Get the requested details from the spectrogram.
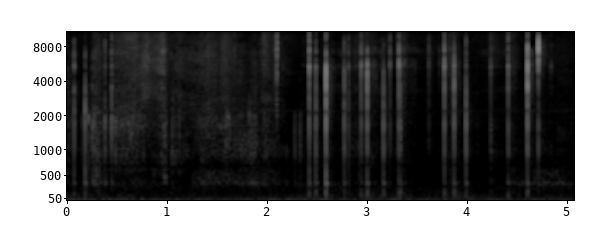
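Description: Long nails scratch and tap the wooden back of a round wooden hair brush head held up close to the mic. A dense, bright scratching texture in the first two seconds gives way to a string of short, sharp, dry taps with almost no ring, over a faint low hum.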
